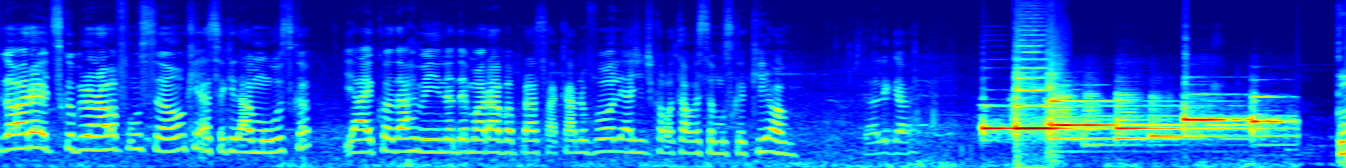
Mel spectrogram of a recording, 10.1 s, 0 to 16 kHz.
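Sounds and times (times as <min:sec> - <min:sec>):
megaphone electronic melody: 0:07.4 - 0:09.8.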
